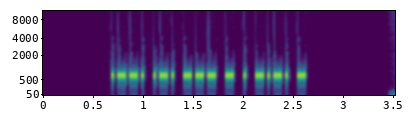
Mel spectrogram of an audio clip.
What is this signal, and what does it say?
Morse code, heard as a keyed tone, about 40 wpm, 700 Hz. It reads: PROTECT
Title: Sentences from Top 900 Words - New Word Drill - 40wpm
